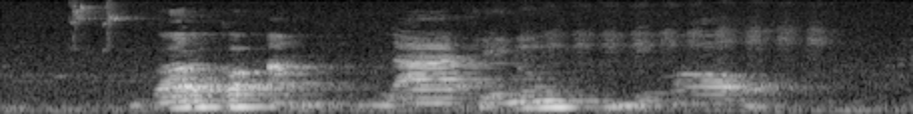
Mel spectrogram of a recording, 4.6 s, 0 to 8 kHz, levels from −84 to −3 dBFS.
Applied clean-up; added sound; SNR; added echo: none; Bird; 19 dB; reverberation time 0.8 s.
